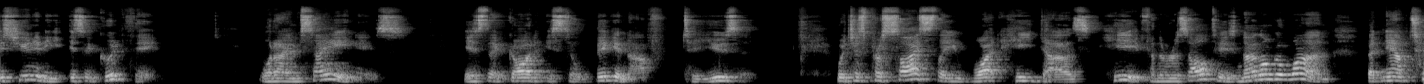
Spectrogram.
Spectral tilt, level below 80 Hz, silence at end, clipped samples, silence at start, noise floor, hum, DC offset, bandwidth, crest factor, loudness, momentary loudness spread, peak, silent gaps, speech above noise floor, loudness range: -2.5 dB/octave; -68 dBFS; 0 s; under 0.1%; 0 s; -76 dBFS; none; under 0.1%; 17 kHz; 20 dB; -21 LUFS; 15 LU; -2 dBFS; none; 54 dB; 5 LU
